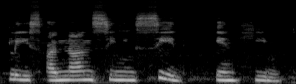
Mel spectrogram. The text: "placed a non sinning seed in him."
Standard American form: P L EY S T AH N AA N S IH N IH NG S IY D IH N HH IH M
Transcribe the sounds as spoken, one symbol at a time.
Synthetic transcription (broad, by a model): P L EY S AH N AA N S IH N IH NG S IY D IH N HH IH M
